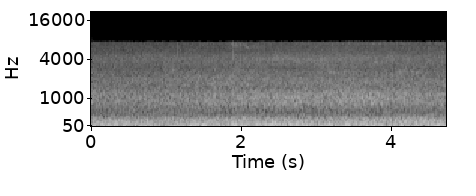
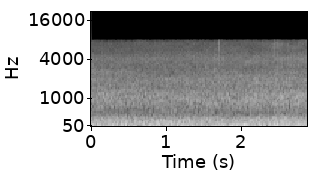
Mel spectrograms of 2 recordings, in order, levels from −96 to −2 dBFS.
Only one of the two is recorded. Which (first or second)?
first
